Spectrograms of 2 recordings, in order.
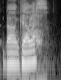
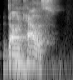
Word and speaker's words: Callis: You could have Kenny Omega roll up with the Good Brothers and the Hardys, and Don, say his last name. – Don Callis. – I've been saying it wrong. Don Callis, and you know you have Don Callis.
